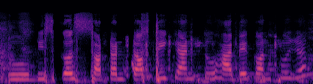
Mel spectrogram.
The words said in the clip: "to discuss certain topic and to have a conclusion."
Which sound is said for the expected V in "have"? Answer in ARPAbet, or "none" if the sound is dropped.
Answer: B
